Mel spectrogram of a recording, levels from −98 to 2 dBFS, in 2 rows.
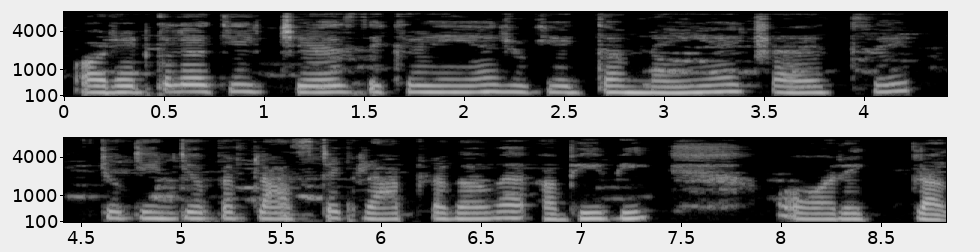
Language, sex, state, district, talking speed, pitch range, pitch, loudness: Hindi, female, Uttarakhand, Uttarkashi, 190 wpm, 205-230 Hz, 220 Hz, -34 LUFS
